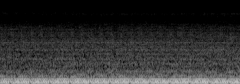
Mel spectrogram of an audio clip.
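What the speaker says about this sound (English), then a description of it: "That's what it sounds like at base idle" Ford F-150 pickup with a 5.0 Coyote V8 and muffler delete idling at base idle, a steady, deep, loud rumble with an even low throb throughout, heard close and alone.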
